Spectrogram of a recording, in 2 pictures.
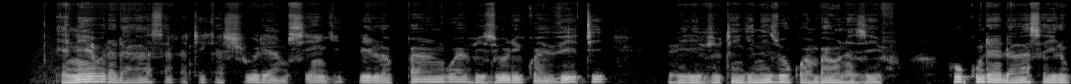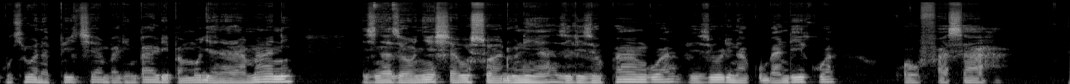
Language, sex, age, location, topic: Swahili, male, 25-35, Dar es Salaam, education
